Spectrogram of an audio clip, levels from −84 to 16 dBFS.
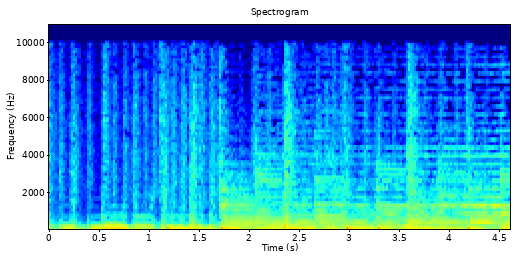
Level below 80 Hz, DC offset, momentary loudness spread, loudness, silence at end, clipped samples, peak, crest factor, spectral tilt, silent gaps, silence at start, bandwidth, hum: -28 dBFS; 1%; 3 LU; -24 LUFS; 0 s; under 0.1%; -8 dBFS; 14 dB; -6 dB/octave; none; 0 s; 10.5 kHz; none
